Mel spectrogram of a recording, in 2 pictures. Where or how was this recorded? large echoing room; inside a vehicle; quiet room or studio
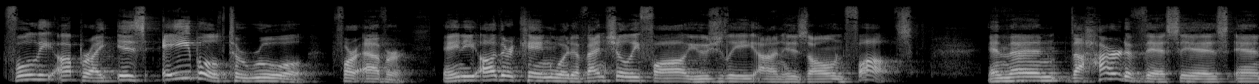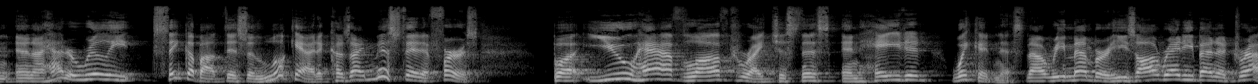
large echoing room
